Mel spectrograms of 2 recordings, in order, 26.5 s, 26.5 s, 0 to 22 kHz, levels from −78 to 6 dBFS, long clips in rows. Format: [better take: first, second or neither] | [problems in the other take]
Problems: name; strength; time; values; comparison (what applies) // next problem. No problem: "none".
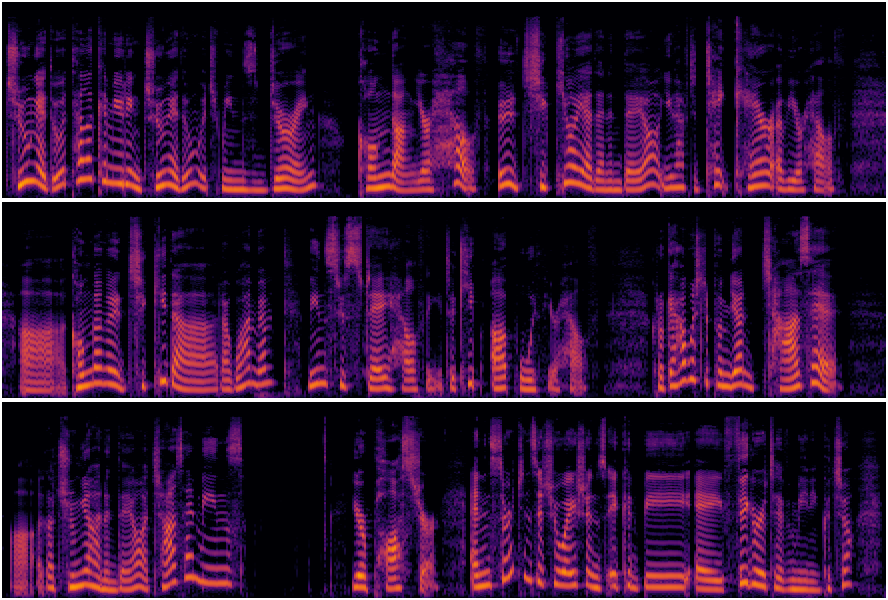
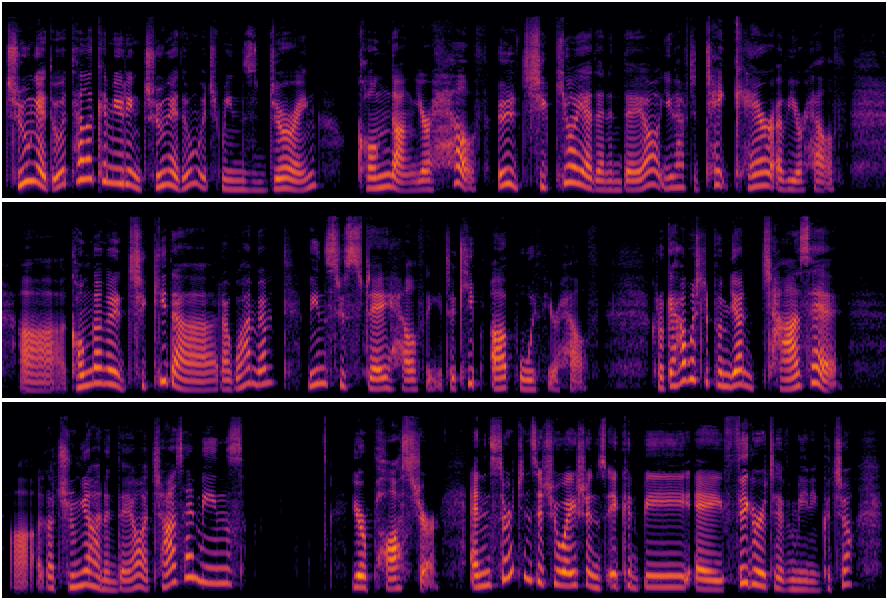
first | thin; somewhat; fading below 350 Hz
